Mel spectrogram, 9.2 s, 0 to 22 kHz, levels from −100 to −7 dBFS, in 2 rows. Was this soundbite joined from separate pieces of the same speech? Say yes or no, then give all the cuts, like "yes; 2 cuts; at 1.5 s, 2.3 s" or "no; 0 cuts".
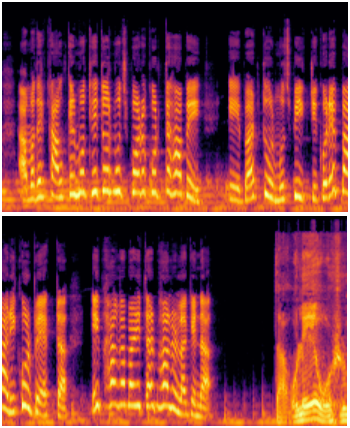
no; 0 cuts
